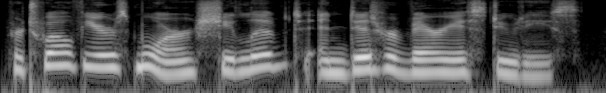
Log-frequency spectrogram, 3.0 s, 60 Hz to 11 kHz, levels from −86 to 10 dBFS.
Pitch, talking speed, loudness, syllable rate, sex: 215 Hz, 220 wpm, -17 LUFS, 5.1 syllables/s, female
